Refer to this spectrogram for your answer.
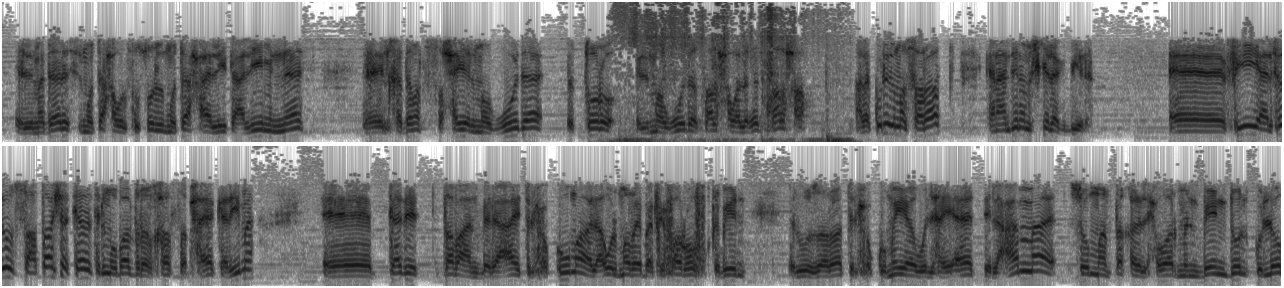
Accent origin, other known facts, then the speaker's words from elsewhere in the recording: Upper Egypt, Egypt; عندنا في الصعيد محافظات واخده نصيب الاسد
